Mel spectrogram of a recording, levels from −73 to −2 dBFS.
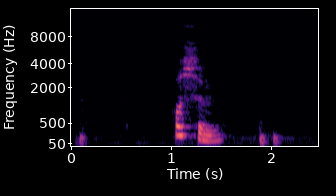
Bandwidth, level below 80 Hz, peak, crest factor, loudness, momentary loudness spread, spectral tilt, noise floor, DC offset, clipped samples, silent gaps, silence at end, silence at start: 11.5 kHz; -62 dBFS; -18 dBFS; 22 dB; -34 LUFS; 23 LU; -6 dB/octave; -70 dBFS; under 0.1%; under 0.1%; none; 0.4 s; 0.1 s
